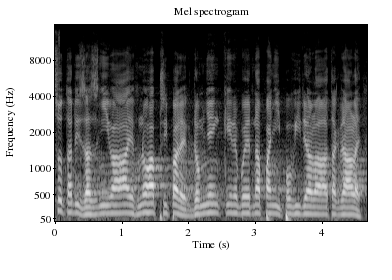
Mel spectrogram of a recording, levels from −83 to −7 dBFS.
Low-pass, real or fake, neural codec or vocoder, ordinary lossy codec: 14.4 kHz; real; none; Opus, 64 kbps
